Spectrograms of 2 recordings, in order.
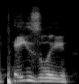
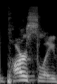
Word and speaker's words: Paisley: So, she still has kind of a, foreign accent, and she couldn't really say Paisley. So she called Paisley Parsley for a little bit until I had to explain to how to pronounce her name, which is pretty funny.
